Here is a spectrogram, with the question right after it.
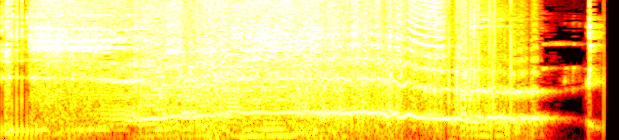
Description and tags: Dragon Roar
made with my own mouth
beast, creature, creepy, dragon, growl, monster, roar, scary, zombie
